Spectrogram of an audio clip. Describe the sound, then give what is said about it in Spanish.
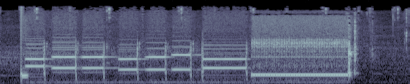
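Telephone dialing a call: a quick run of short touch-tone beeps at shifting pitches, followed by one long, steady, louder tone that cuts off abruptly. “Ahora, a llamar a Merinita para que venga.”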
